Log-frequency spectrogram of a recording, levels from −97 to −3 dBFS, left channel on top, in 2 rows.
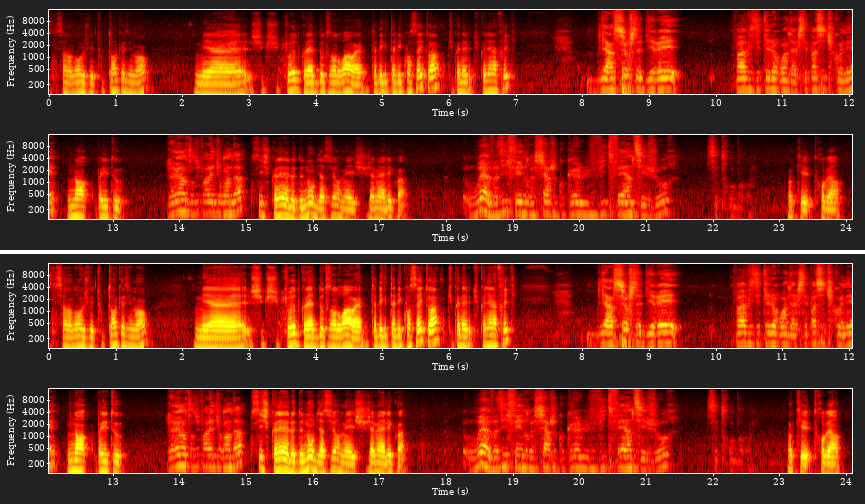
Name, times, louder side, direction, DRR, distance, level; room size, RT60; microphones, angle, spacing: voice 1, 0.0-1.5 2.2-7.0 12.3-13.1 15.2-17.4 23.1-23.9, right 5 dB, 55° right, 0.5 m, -31 dB
voice 2, 2.5-2.8 7.6-9.4 10.2-12.2 13.8-15.0 18.2-21.5 21.9-22.6, right 2 dB, 35° right, 2.1 m, -40 dB
8.3 x 4.1 x 3.0 m
head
